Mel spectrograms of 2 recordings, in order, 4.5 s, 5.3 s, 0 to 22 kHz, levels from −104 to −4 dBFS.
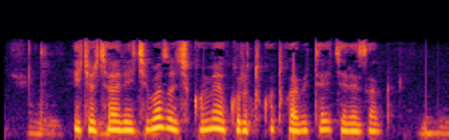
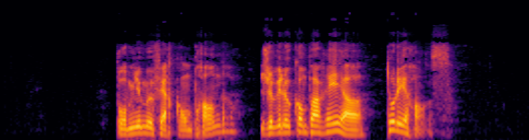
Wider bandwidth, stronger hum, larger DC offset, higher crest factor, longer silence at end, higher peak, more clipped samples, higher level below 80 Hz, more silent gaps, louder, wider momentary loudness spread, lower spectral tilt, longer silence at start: about the same, 8 kHz vs 7.4 kHz; neither; neither; second, 16 dB vs 22 dB; second, 0 s vs 0.85 s; second, -8 dBFS vs -4 dBFS; neither; first, -58 dBFS vs -70 dBFS; neither; about the same, -23 LUFS vs -23 LUFS; first, 21 LU vs 16 LU; about the same, -5 dB/octave vs -5.5 dB/octave; second, 0.25 s vs 1.15 s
